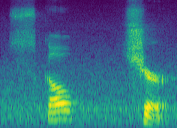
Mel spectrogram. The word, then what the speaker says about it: sculpture: a beautiful sculpture pronunciation sculpture the TU is pronounced with the CH like chicken scope sure sculpture this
